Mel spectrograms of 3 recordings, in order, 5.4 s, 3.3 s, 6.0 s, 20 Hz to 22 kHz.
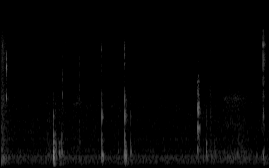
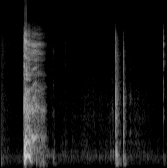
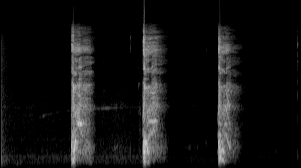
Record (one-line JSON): {"exhalation_length": "5.4 s", "exhalation_amplitude": 4770, "exhalation_signal_mean_std_ratio": 0.29, "cough_length": "3.3 s", "cough_amplitude": 32497, "cough_signal_mean_std_ratio": 0.24, "three_cough_length": "6.0 s", "three_cough_amplitude": 32768, "three_cough_signal_mean_std_ratio": 0.29, "survey_phase": "beta (2021-08-13 to 2022-03-07)", "age": "65+", "gender": "Male", "wearing_mask": "No", "symptom_none": true, "smoker_status": "Never smoked", "respiratory_condition_asthma": false, "respiratory_condition_other": false, "recruitment_source": "REACT", "submission_delay": "2 days", "covid_test_result": "Negative", "covid_test_method": "RT-qPCR"}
